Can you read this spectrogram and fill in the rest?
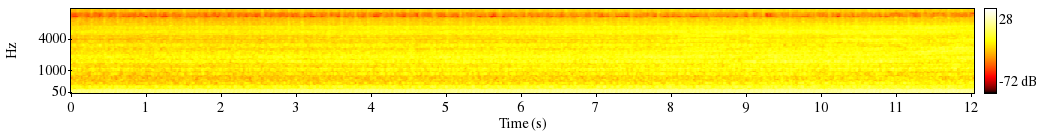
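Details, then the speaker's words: Ford F350 6.4 Powerstroke diesel with new billet-wheel turbos, not yet warm enough for hot idle, idling smoothly at about 780–790 rpm; steady low rumble with only a faint turbo hiss; healthy. "Now, what's crazy is like I could barely hear the turbo. Kind of sucks. I mean, I thought these turbos would be loud."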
